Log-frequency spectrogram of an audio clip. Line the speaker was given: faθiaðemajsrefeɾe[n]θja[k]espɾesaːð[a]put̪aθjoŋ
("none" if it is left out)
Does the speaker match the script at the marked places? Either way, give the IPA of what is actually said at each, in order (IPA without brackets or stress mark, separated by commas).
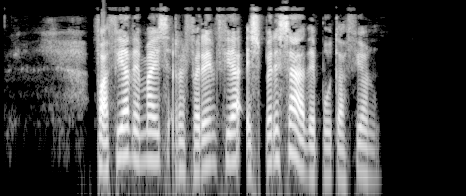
n, ʔ, e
